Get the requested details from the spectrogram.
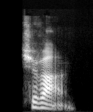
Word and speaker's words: Siobhan: And people can be touchy on that and Siobhan, okay, Siobhan, which I love the spelling of it.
